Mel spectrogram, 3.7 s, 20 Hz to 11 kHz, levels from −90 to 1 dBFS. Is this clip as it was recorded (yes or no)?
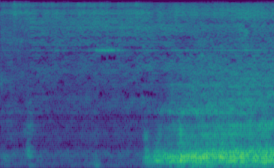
no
